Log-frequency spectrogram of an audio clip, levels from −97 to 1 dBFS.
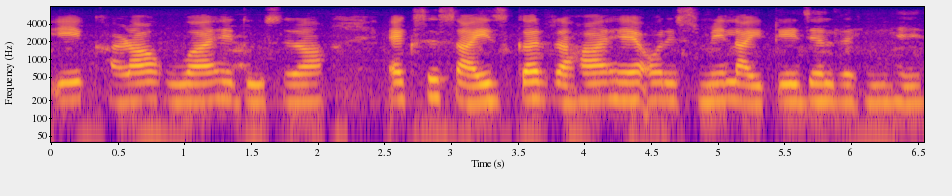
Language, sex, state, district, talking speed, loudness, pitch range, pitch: Hindi, female, Uttar Pradesh, Lucknow, 135 wpm, -18 LUFS, 190-205 Hz, 195 Hz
